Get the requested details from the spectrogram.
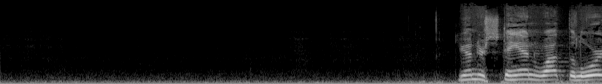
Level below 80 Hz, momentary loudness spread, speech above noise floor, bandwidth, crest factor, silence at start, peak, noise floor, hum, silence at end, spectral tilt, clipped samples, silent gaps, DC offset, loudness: -44 dBFS; 27 LU; 27 dB; 19 kHz; 18 dB; 0.3 s; -6 dBFS; -45 dBFS; none; 0 s; -3.5 dB/octave; under 0.1%; none; 3%; -19 LUFS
